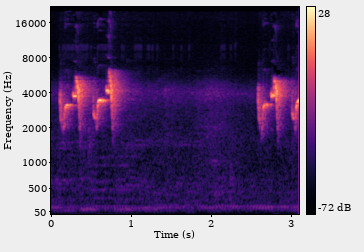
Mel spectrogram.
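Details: Bar-winged prinia ('ciblek kristal') giving the 'pranjak tamu' song variation: three bright, high chirps slurring downward in quick succession, a silent gap of over a second, then the same three-note burst again.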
